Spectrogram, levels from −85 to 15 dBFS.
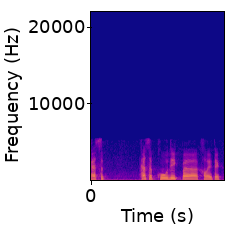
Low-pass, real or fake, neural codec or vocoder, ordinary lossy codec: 5.4 kHz; fake; vocoder, 44.1 kHz, 80 mel bands, Vocos; none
